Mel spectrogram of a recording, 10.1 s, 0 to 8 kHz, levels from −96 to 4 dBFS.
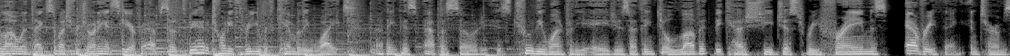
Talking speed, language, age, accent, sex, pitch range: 220 wpm, English, 40-59, American, male, 100-125 Hz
